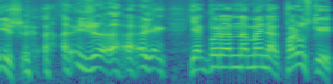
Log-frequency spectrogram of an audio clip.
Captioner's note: laughs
